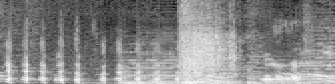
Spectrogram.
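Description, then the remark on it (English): A sudden, bright shattering crash, like glass breaking apart, bursts out after a few rhythmic beats, with a busy rumbling background and voices around it. “Oh, shatters it.”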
